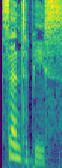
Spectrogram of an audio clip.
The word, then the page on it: centrepiece: anglais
